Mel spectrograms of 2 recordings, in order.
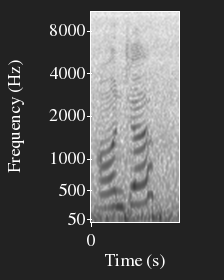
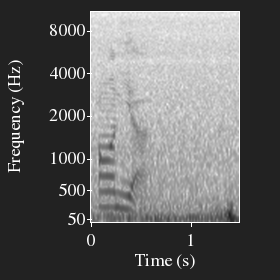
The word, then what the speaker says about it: Anja: People say my name Anja all the time. It's so annoying. It's Anja.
